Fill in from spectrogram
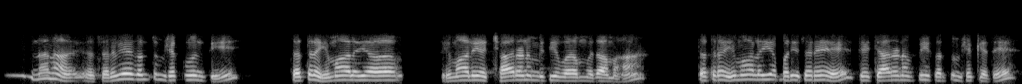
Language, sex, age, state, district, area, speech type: Sanskrit, male, 60+, Karnataka, Udupi, rural, conversation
